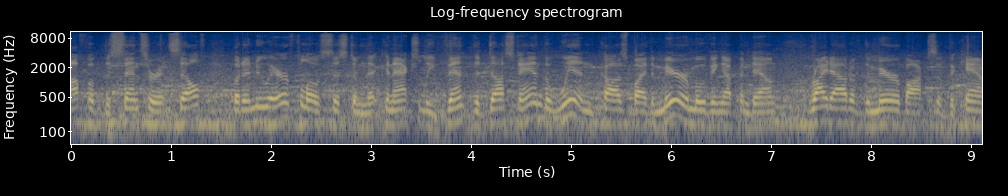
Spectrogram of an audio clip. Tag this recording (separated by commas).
Speech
